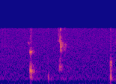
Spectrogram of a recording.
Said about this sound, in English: Just have to get the sip of water for myself since I yak.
